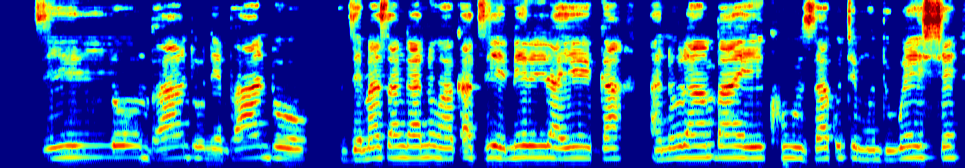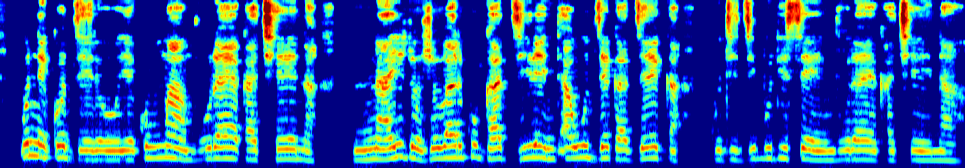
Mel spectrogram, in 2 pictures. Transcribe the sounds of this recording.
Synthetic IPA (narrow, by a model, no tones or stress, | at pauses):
d͡zirijo̞mbʱando̞ne̞mbʱando̞ | d͡ze̞masaŋɡano̞akad͡zie̞me̞ɾe̞ɾaje̞ɡʱaː | no̞ɾambaekʰuzakutimuntʰuwe̞ʃe̞ | une̞ko̞d͡ze̞ɾo̞je̞kumwaɱvuɾajakat͡ʃe̞ːna | naiʐo̞ʐo̞ʋaɾikuɡʱad͡ziɾe̞ndaud͡ze̞ɡʱad͡ze̞ɡʱa | kutid͡ziɓuɗise̞ɱvuɾajakat͡ʃe̞ːna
